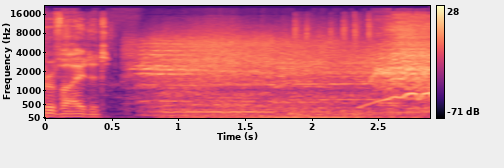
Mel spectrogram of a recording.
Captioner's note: creature roaring; screaming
